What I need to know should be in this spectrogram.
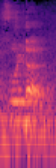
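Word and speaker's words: shoulder: word is सोल्जर सोल्जर what is this pronunciation will be सोल्डर what सोल्डर and this pronunciation will be सोल्जर ज and okay सोल्डर एंड सोल्जर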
